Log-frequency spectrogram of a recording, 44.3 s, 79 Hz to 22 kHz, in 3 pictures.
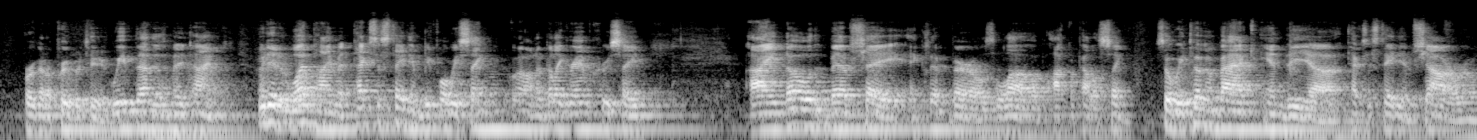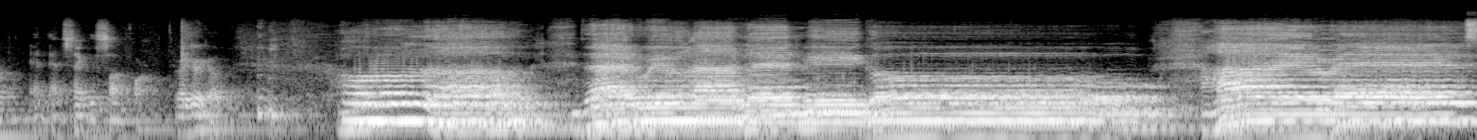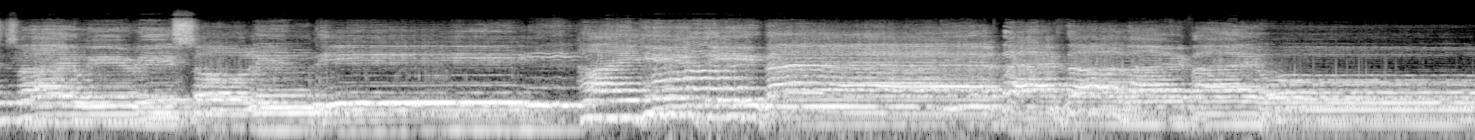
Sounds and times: Choir: 17.4 - 44.2.

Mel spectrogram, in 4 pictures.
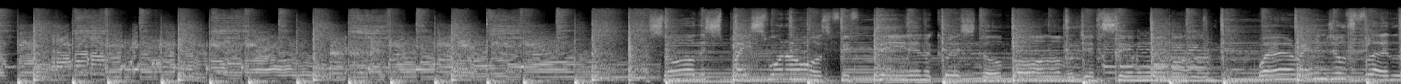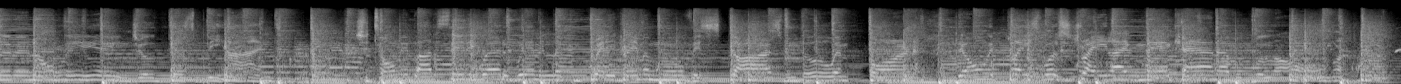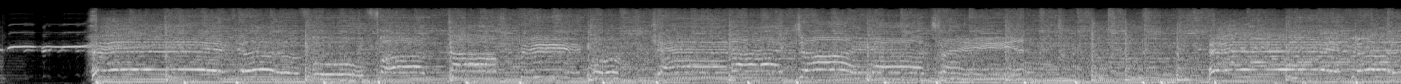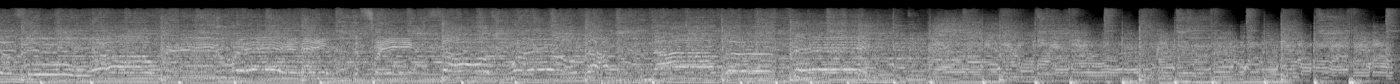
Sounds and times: Music: 0.0 - 28.1, 28.9 - 56.0.

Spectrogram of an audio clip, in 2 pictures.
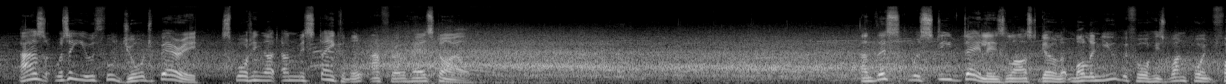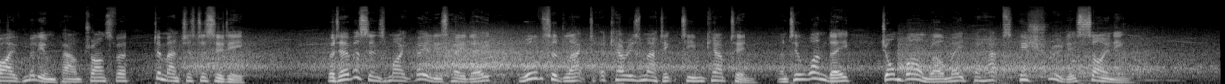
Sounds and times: Speech: 0.2 - 4.7, 8.6 - 14.7, 15.6 - 23.6.

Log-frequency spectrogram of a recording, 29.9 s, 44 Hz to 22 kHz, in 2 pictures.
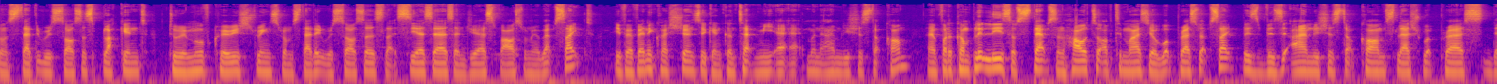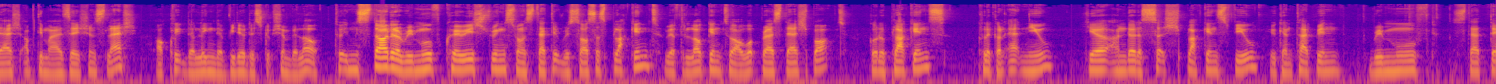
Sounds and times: Speech: 0.0 - 29.9.

